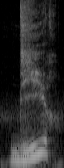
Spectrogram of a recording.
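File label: "dire", French; frans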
